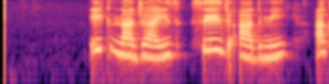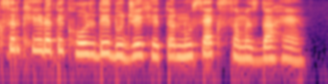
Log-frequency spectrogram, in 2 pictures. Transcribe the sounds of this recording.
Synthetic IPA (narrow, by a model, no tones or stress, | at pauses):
ɪknaːd͡ʒaːiːzseːd͡ʒaːd̪miː | əkʰsəɾkʰeːɽət̪eːkʰoːd͡ʒd̪eːd̪uːd͡ʒeːkʰeːt̪əɾnũːsɛksːəməd͡ʒd̪aːɦɛː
